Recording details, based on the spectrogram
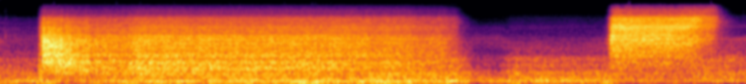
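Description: Gas torch being bled: a loud steady hiss runs for about five seconds, pauses briefly, then a second sharp burst of hissing follows, close up in a workshop during a Farmall Super C engine rebuild.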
